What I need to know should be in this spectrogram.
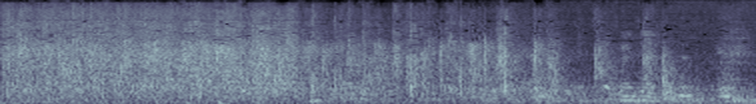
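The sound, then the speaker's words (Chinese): An audience applauds loudly at a comic crosstalk performance, a thick, continuous patter of many hands. Voices can be heard through it in the second half. “大家给点掌声。”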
